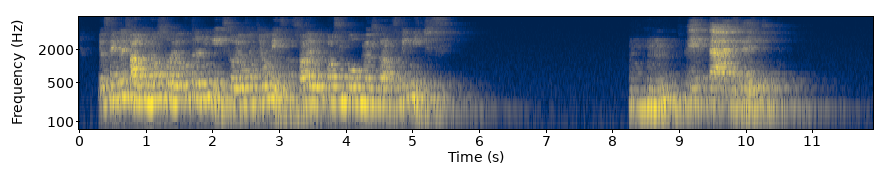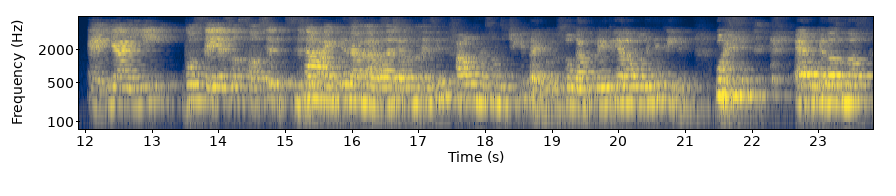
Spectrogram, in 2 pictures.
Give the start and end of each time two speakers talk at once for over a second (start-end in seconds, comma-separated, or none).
15.2-17.1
